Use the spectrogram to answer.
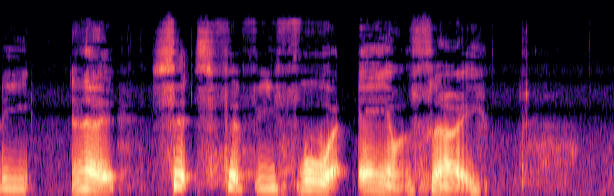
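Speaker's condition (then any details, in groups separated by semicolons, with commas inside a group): Cerebral palsy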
